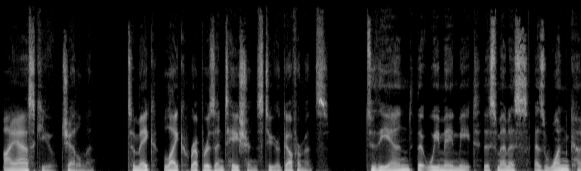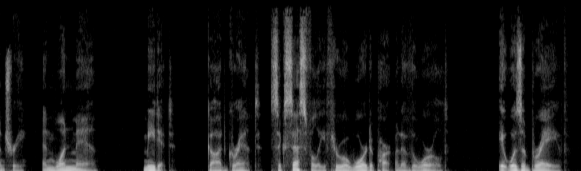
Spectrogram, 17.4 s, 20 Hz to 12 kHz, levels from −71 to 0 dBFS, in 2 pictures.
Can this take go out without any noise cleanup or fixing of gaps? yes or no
yes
